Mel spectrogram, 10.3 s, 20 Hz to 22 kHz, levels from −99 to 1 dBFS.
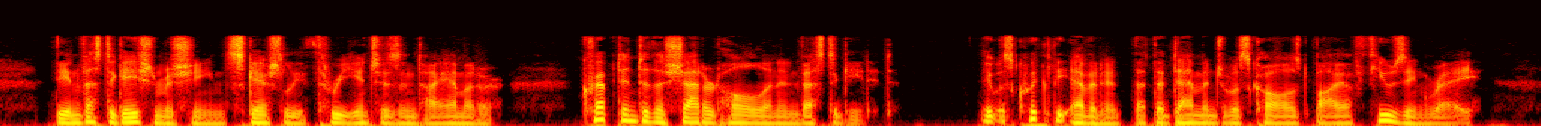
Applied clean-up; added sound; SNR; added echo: none; none; none; none.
